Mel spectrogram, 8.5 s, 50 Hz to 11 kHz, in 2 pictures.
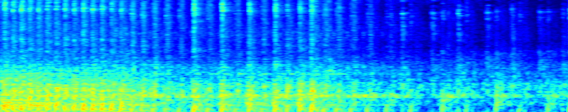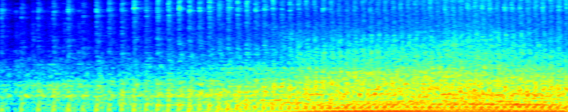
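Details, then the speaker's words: Abandoned MTD/Yard Machines non-self-propelled walk-behind mower, after screw adjustment and air cleaner refitted: rough, regular popping beat near 220 a minute, then surges higher; engine judged good, governor arm blamed for the run issues. "Okay, so what we know at this point, it is a good engine. There's this governor arm right here is obviously has to do with the run issues."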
